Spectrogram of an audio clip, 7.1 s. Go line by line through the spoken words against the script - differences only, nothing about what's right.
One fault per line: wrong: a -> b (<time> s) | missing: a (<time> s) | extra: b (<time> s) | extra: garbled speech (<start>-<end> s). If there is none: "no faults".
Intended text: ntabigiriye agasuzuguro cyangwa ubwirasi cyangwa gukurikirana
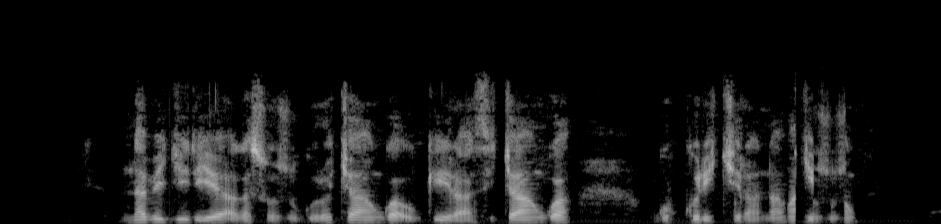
extra: garbled speech (5.9-6.4 s)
